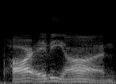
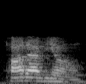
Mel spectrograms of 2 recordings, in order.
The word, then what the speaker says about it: Par Avion: a particularly interesting episode with uh episode 312 par Avon or uh what's the French pronunciation Justin uh pavon yes thank you yes I would like a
